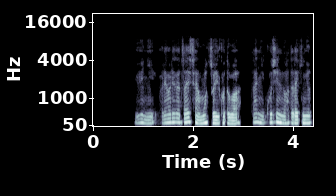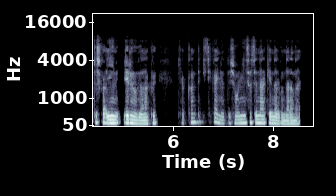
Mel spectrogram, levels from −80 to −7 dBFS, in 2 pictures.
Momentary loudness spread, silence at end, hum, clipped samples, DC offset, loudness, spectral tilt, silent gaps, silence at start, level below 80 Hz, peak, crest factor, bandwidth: 12 LU; 0.25 s; none; under 0.1%; under 0.1%; -21 LUFS; -6.5 dB/octave; 3.03-3.11 s; 0.85 s; -54 dBFS; 0 dBFS; 20 dB; 9.2 kHz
